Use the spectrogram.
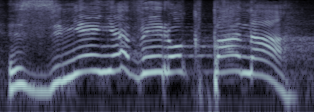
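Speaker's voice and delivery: slow, high, shouted proclamation; preaching shout. Real, not acted. Preacher to his congregation, on prayer changing God's verdict: slow high shout. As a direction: drag each word out and cry it to the hall.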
